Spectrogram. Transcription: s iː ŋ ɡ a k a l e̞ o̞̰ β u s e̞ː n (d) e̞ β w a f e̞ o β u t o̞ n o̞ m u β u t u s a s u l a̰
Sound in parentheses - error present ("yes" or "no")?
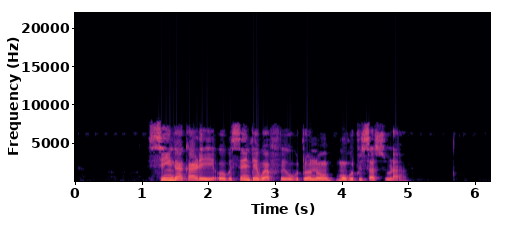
yes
